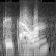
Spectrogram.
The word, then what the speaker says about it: Deep Ellum: Then off to the other side, the east side of downtown Dallas, there's an area called Deep Ellum, and that's spelled E-L-L-U-M, and actually it's a bastardization of the word Elm Street, E-L-M.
